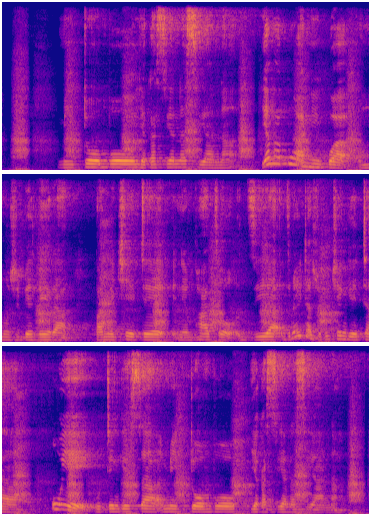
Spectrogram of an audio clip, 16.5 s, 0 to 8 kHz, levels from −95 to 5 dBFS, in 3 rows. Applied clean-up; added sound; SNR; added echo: none; Breathing; 12 dB; reverberation time 1.2 s.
